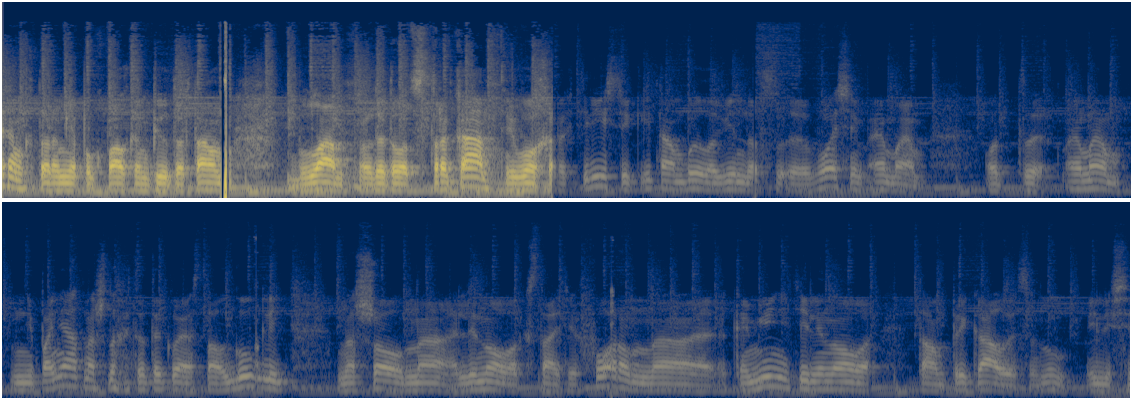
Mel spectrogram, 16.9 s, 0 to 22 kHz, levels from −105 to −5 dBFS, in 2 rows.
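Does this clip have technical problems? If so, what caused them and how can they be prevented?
Yes. At 1.64 to 1.72 s, 5.63 to 5.66 s, 10.36 to 10.39 s and 13.03 to 13.05 s there are brief chirps and blips, the first shifting timing by about 10 ms. These come from damaged data in a compressed stream: the decoder misreads corrupted frames and resyncs. Verifying file integrity with checksums and using error-protected transport prevents this.

From 4.12 s to the end, the centre of the sound collapses, dropping about 24 dB and leaving a faint residue. The likely cause is one channel inverted, so the shared content cancels when the channels are summed to mono. Checking polarity on every channel before the mono fold-down prevents this.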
